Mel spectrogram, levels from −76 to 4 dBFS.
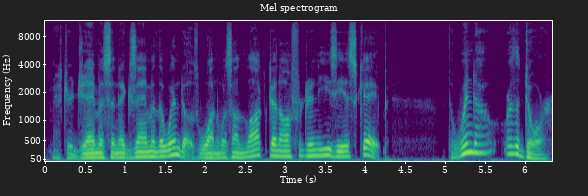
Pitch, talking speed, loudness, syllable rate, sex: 120 Hz, 170 wpm, -16 LUFS, 6.5 syllables/s, male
